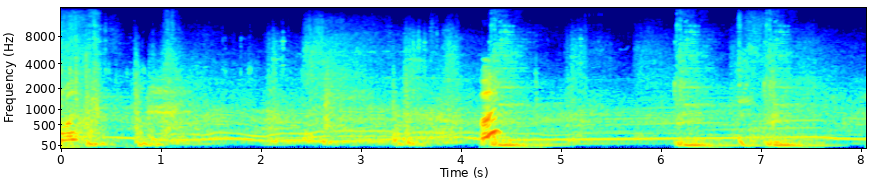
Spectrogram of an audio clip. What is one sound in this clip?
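A video game car's engine hums and roars as it boosts.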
